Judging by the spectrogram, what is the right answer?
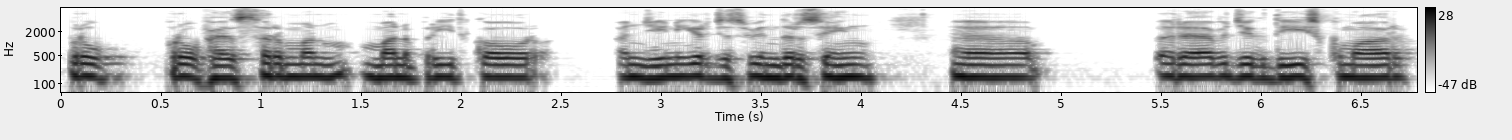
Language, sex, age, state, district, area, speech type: Punjabi, male, 60+, Punjab, Ludhiana, urban, spontaneous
